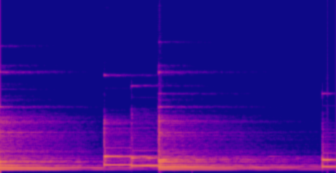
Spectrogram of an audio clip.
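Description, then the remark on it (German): A melodic electronic doorbell chimes through a short sequence of bright, ringing tones, each note sustaining and overlapping the next, then a final tone sounds near the end. No one speaks. “Oh, jetzt klingelt's hier.”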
